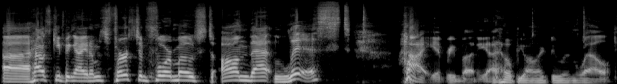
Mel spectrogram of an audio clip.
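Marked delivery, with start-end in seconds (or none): 4.0-4.9 low, slowed-down heartfelt hello; sincere. Real, not acted. Streamer pausing to greet viewers, sincere. 4.9-6.1 low, softer, heartfelt well-wishing; sincere. Real, not acted. Streamer checking on viewers, sincere.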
